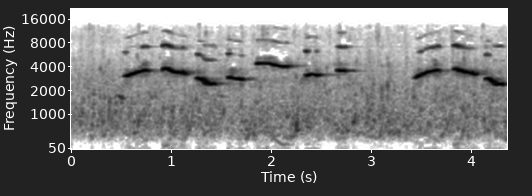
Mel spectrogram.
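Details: Oriental magpie-robin lure song meant to spur singing: a rapid string of pure, strongly whistled notes, some rising and some sliding down, repeated in phrases over a faint hissing background.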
